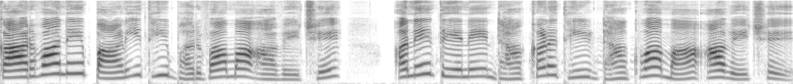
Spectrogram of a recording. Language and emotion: Gujarati, neutral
